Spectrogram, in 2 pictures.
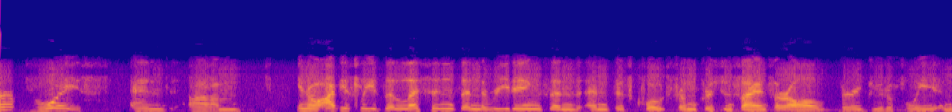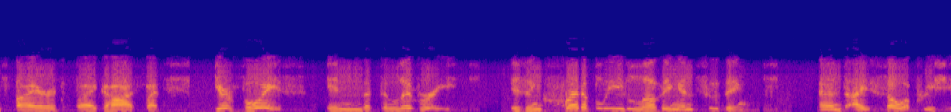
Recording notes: ACIM Daily Conference Call.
